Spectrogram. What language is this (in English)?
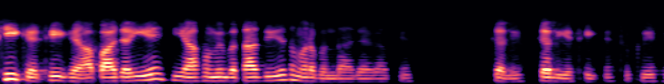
Hindi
